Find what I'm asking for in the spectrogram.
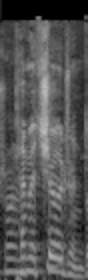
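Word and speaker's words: Pema Chödrön: There was this period in our lives where we were reading, I never know how to pronounce her name, Pema Chodron. – Pema Chodron, Buddhist, Tibetan Buddhist teacher.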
